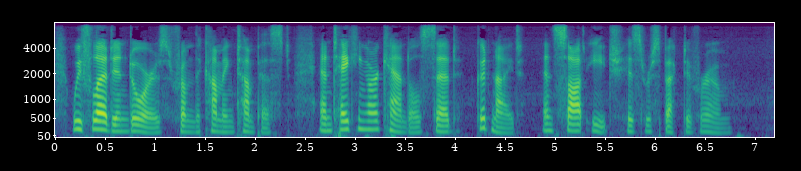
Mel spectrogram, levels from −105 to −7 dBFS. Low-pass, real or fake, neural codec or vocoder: 7.2 kHz; real; none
